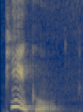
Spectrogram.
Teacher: P, false tone, falling tone. Gu, neutral tone, light and short.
